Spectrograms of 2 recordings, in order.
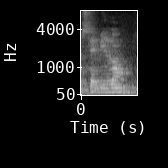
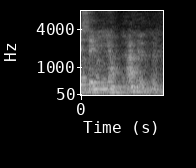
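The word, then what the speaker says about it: Sémillon: So that's why a lot of people coming from Australia say, oh, semi-long, very nice semi-long. Actually, the French will say semi-long.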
